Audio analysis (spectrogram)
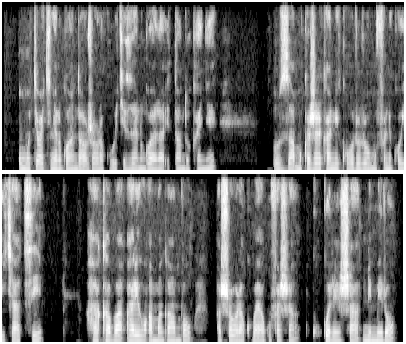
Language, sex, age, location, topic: Kinyarwanda, female, 36-49, Kigali, health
